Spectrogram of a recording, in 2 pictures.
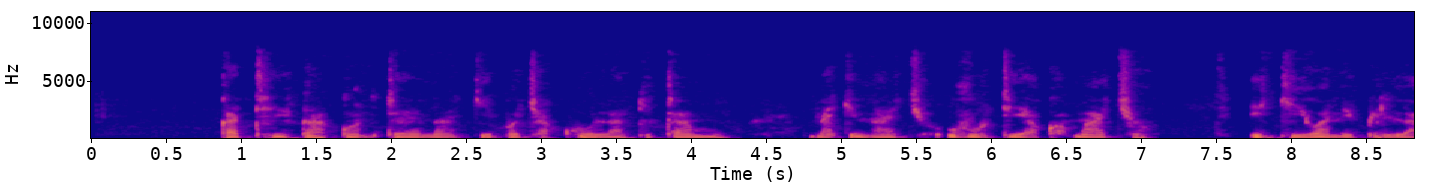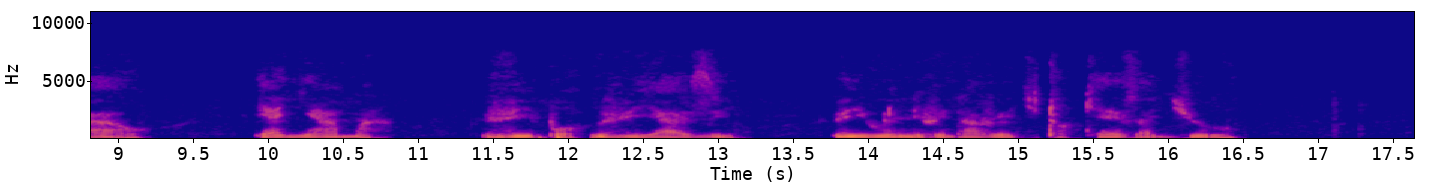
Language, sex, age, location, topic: Swahili, male, 18-24, Mombasa, agriculture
